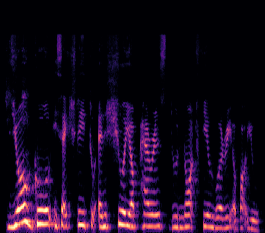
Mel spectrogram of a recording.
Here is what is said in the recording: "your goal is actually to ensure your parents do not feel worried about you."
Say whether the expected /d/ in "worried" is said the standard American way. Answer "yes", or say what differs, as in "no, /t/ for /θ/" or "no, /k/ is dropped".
no, /d/ is dropped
